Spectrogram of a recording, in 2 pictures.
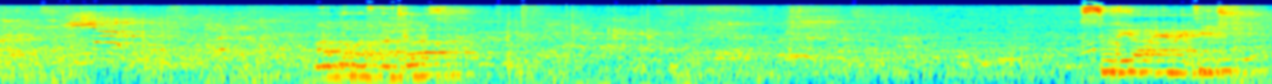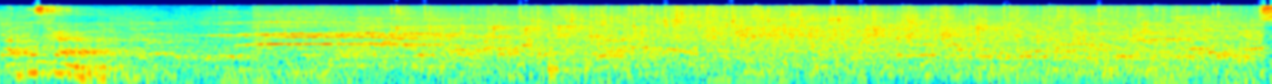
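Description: An audience claps in a large echoing hall.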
